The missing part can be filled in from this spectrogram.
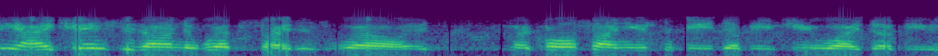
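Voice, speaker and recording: A man talks at a moderate tempo, his intonation fairly even throughout. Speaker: radio net participant. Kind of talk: radio net check-in chat. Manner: halting.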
